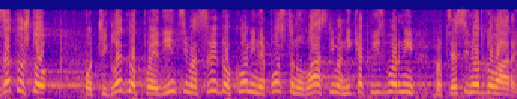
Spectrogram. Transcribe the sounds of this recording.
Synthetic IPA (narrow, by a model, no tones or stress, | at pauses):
zat̪o̞ːʃt̪o̞ot͡ʃiɡlˠe̞d̪no̞po̞je̞d̪iːnt̪simasʋed̪o̞ko̞nine̞po̞st̪anuʋlˠaːst̪nimanikakʋiizbo̞ːɾni | pɾo̞t̪se̞sine̞o̞d̪ɡo̞ʋaːɾaju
